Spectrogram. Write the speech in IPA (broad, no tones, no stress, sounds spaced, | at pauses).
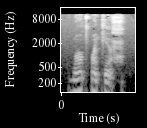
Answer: b ã tˤ p ɛ̃ kʲ ã ħ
